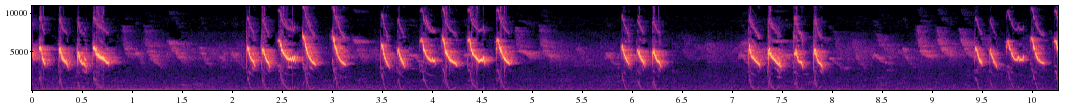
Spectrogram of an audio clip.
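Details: Oriental white-eye song for luring silent lovebirds into singing. Loud, high, sharp chirps come in quick bursts of four to six notes, separated by short pauses, repeated about every two seconds.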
